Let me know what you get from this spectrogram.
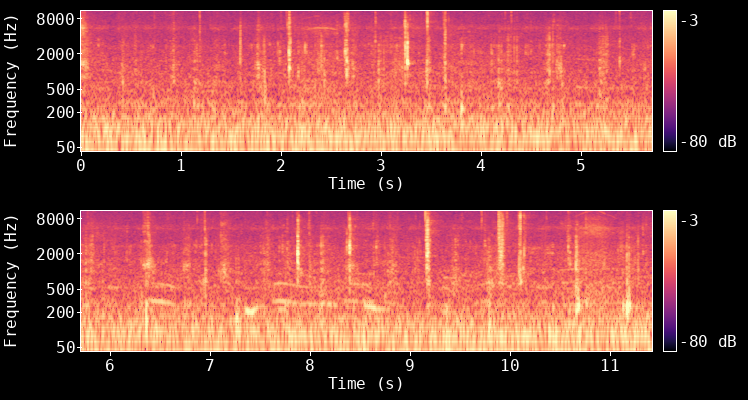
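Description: A person chewing and biting food close to the microphone: irregular, scattered mouth clicks and smacks, with a bite into a carrot stick near the end.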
